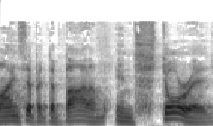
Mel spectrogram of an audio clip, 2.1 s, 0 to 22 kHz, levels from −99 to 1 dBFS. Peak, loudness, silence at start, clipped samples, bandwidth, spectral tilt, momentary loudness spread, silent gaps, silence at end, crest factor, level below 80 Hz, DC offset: -6 dBFS; -21 LUFS; 0 s; under 0.1%; 11.5 kHz; -5.5 dB/octave; 13 LU; none; 0 s; 16 dB; -64 dBFS; under 0.1%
